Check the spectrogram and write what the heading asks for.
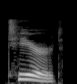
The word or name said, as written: teared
